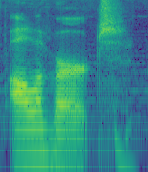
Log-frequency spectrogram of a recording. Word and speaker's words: Olivert: what really is you so he's Olivier but his actual name is olivert I looked up pronunciation Captain Schwarz what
